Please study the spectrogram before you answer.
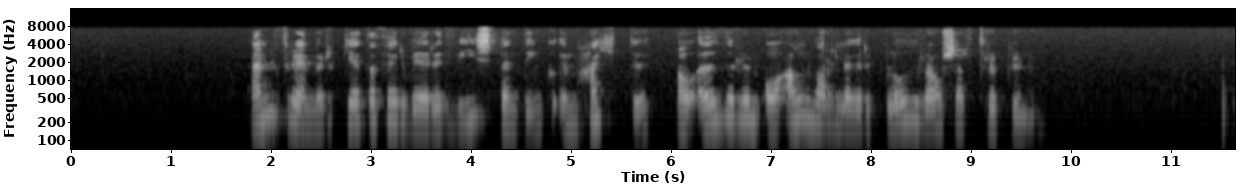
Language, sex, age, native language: Icelandic, female, 50-59, Icelandic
